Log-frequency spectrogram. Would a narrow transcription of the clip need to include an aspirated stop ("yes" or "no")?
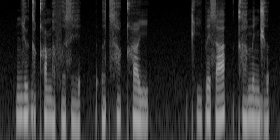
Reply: yes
